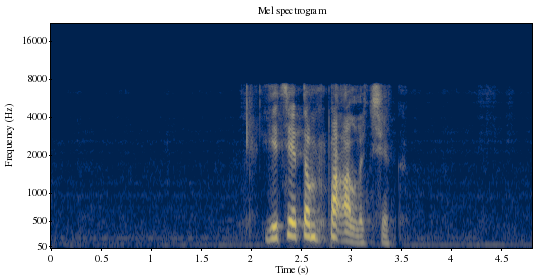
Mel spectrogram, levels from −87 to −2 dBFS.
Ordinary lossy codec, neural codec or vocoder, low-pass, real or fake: none; codec, 24 kHz, 6 kbps, HILCodec; 7.2 kHz; fake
